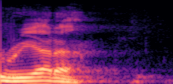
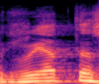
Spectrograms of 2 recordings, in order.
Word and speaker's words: Reata: Se llama Riara. Ándele. Porque lo pronunciamos en inglés, porque Reata se ve muy feo.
